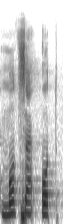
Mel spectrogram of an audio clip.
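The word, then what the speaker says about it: מוֹצָאוֹת: La palabra salidas en hebreo se pronuncia motsa ot y se refiere a los orígenes o el principio de algo.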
